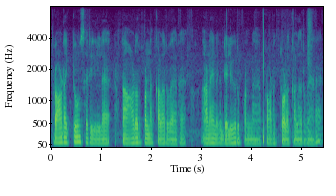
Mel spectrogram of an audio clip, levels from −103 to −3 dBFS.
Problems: none marked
